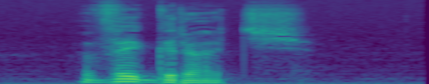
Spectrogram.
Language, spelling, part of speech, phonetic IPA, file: Polish, wygrać, verb, [ˈvɨɡrat͡ɕ], Pl-wygrać.ogg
